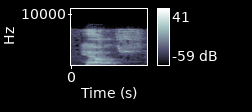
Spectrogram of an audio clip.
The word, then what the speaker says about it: health: Health, water, food, environment. Health, esta TH suena como una Z, health, water, food, environment.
